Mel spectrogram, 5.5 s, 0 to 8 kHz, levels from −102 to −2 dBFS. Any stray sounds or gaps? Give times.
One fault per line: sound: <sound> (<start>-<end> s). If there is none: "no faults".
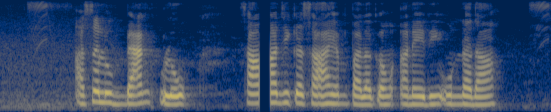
sound: dropout (2.6-2.7 s)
